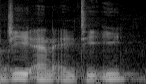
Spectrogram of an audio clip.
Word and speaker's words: Gnate: It's Nate, but with a silent G. Gnate.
